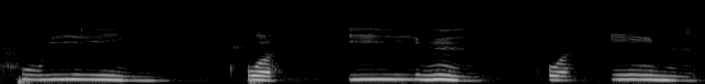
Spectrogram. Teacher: Q does make the sound qu, and you almost hear a w there. Qu, qu.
